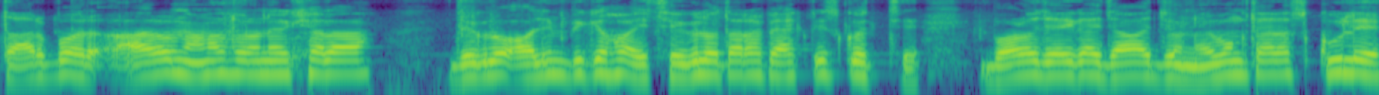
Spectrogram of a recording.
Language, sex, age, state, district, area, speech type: Bengali, male, 18-30, West Bengal, Purba Medinipur, rural, spontaneous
